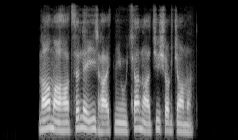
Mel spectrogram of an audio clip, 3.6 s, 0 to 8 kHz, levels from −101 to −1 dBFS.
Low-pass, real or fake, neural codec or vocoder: 7.2 kHz; fake; autoencoder, 48 kHz, 32 numbers a frame, DAC-VAE, trained on Japanese speech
